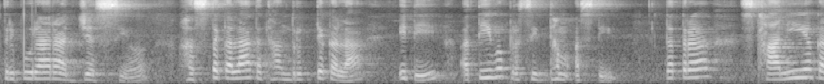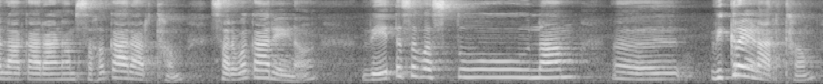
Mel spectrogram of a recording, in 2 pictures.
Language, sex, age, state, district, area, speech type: Sanskrit, female, 45-60, Maharashtra, Nagpur, urban, spontaneous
